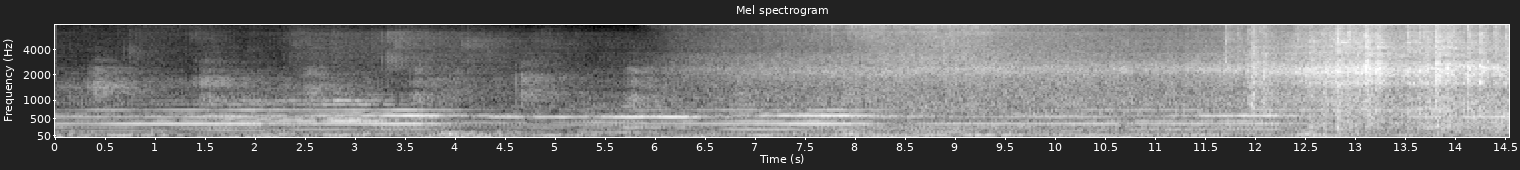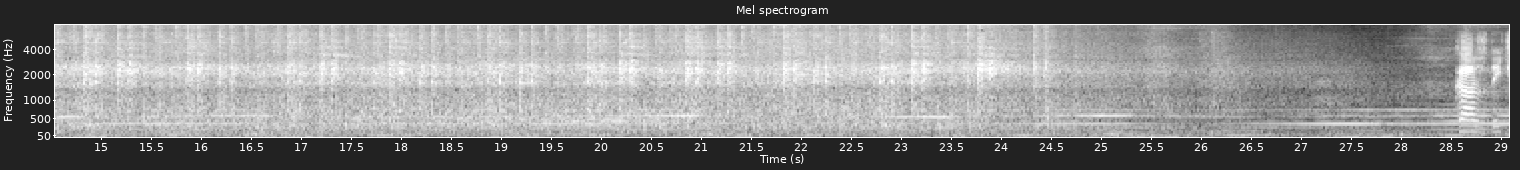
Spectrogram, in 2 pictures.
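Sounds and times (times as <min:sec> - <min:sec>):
electric train passing: 0:06.0 - 0:29.0
wheels clacking over rail joints: 0:11.5 - 0:26.2.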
